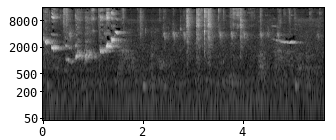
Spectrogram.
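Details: Soft song of a white-rumped shama: a loud burst of varied, sliding whistled notes that rise and fall, then quieter clicks and a single thin whistle over background hum.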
